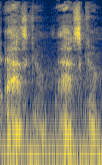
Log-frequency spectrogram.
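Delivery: urgent whisper in someone's ear; imitated whisper. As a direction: hiss it like a voice in his headset. Agents whispering in ref's ear.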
